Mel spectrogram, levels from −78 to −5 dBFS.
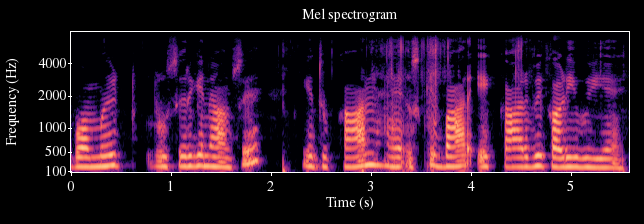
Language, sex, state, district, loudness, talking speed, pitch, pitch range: Hindi, female, Rajasthan, Jaipur, -19 LUFS, 170 wpm, 205 Hz, 195-215 Hz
